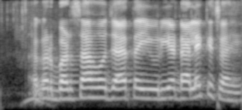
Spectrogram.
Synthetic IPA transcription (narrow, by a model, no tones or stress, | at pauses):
ɐ̰ɡəɾbəɾsaɦod͡ʒaːet̪ɐjuɾijaɖaːleket͡ʃaːɦi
